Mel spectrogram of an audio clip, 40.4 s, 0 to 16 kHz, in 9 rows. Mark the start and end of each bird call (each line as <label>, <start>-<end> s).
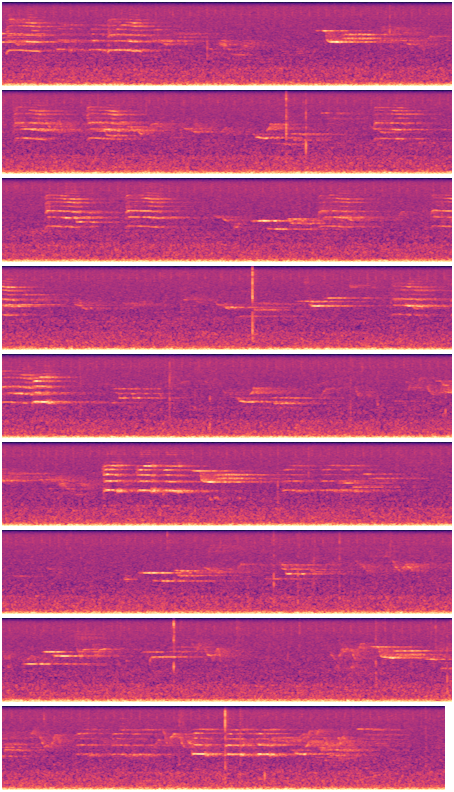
Blue Jay (Cyanocitta cristata), 0.0-14.3 s
Wood Thrush (Hylocichla mustelina), 3.1-4.4 s
Red-eyed Vireo (Vireo olivaceus), 3.7-40.4 s
Wood Thrush (Hylocichla mustelina), 6.9-7.8 s
Wood Thrush (Hylocichla mustelina), 9.2-10.2 s
Wood Thrush (Hylocichla mustelina), 11.3-12.4 s
Wood Thrush (Hylocichla mustelina), 13.2-14.0 s
Wood Thrush (Hylocichla mustelina), 15.5-17.2 s
Blue Jay (Cyanocitta cristata), 17.2-19.0 s
Wood Thrush (Hylocichla mustelina), 18.8-21.2 s
Blue Jay (Cyanocitta cristata), 23.1-24.7 s
Wood Thrush (Hylocichla mustelina), 24.2-25.2 s
Blue Jay (Cyanocitta cristata), 25.1-26.3 s
Wood Thrush (Hylocichla mustelina), 28.0-29.2 s
Wood Thrush (Hylocichla mustelina), 29.6-30.4 s
Wood Thrush (Hylocichla mustelina), 31.6-32.6 s
Wood Thrush (Hylocichla mustelina), 35.0-36.0 s
Blue Jay (Cyanocitta cristata), 36.3-39.3 s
